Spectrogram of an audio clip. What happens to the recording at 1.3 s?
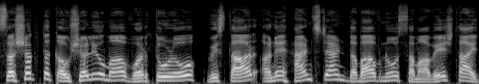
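At 1.3 s you're hearing the same Wi-Fi interference that runs under the whole speech clip, not anything specific to that moment. A Wi-Fi radio sitting close to the audio circuitry sends a beacon every 102.4 ms, and the circuit rectifies those RF bursts into the audio band. So there's a steady faint ticking at roughly ten per second, sitting well down, around 45 dB below the speech.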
